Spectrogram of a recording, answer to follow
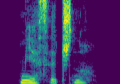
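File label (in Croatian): "mjesečno" Croatian; pril.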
